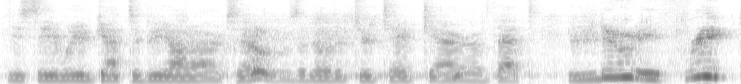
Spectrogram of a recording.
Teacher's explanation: I'm really focusing on the vocal fry, which I guess that's kind of the Mark Hamill interpretation of the Joker.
